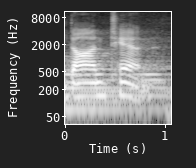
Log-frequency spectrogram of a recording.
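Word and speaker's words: tan tien: Chinese is called the dant t a n t i n pronounced like a d the dant translates into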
